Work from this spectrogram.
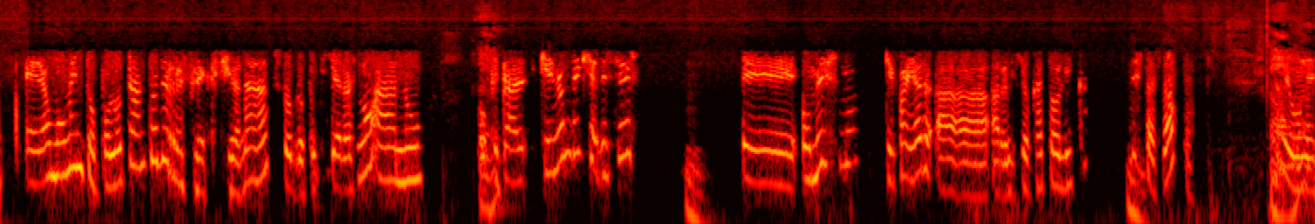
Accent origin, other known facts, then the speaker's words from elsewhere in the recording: Carril, Galicia, Spain; Mira, pero como eu son de Carril, será da Ameixa.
